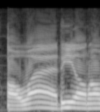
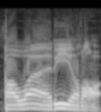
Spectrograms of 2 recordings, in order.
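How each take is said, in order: First: The final vowel is short, running on. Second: The final vowel is drawn out long. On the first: The reader continues to the next words. "ketika diwasalkan maka dia di Uh, hapus ... tidak dibaca" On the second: The reader stops after this word. "ketika diwakafkan maka alifnya tathbut ... sehingga dipanjangkan"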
